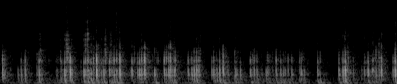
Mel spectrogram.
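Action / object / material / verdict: scrape / cotton cap brim / cotton / none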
